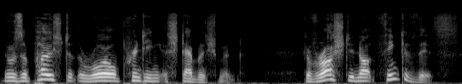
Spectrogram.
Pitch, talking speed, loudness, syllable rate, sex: 150 Hz, 195 wpm, -18 LUFS, 5.6 syllables/s, male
